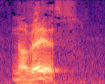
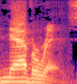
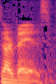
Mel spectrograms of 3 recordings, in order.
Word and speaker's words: Narvaez: I would have said Navarez. – That's what I thought it was. – That's what I was on the tip of my tongue was to say Navarez. But I was like, it's not Navarez. So I go, Ray, how the fuck do you pronounce your name? And he goes, Narvaez. And I was like, okay, it's Narvaez.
